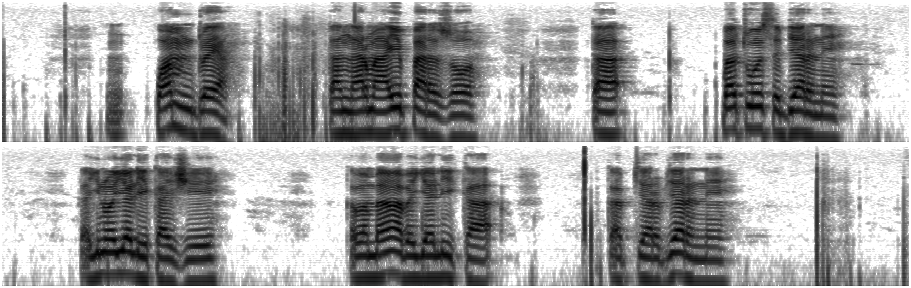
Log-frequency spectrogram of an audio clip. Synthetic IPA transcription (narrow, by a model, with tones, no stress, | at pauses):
kʷa˦m˦dɔ˦ja˨ | ka˨ŋa˨ɾɨ˦maː˨˦jɪ˦pa˦ɾɨ˨zʊ˦ʔ | ka˨ | k͡pa˦tu˦n˦sɨ˨bjɛ˦ɾɨ˨nɨ˨ | ka̰˨ji˦no˦jɛ˦li˨ka˨ʒeː˨˦ | ka˨ba˨mba˦a˦˨bɛ˨jɛ˦li˦˨ka˨ | ka˨pi˨ɛ˨ɾɨ˨bɛ˦ɾɨ˨nɨ˨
